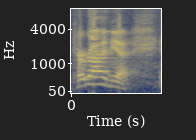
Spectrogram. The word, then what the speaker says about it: piranha: as he calls them, which is the proper Portuguese pronunciation, piranha. And like, it's just so weird.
